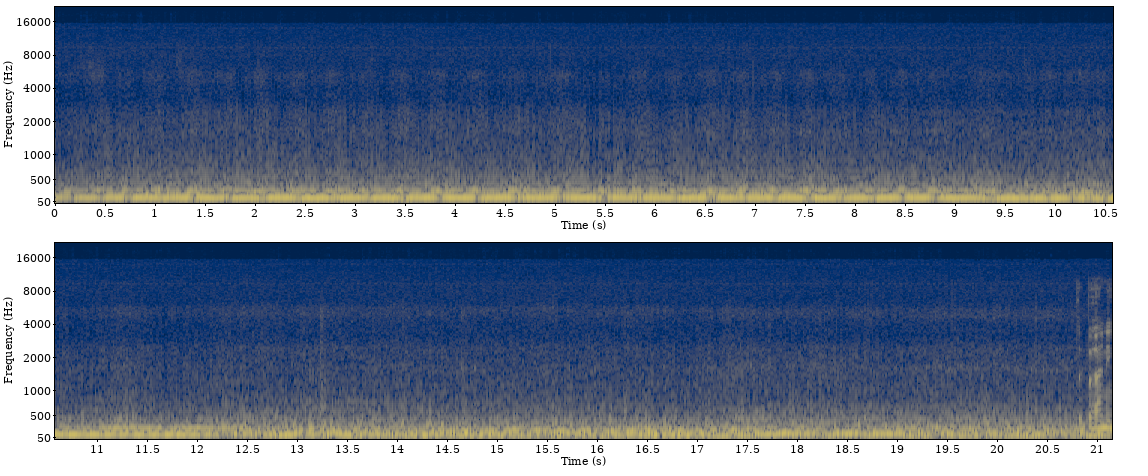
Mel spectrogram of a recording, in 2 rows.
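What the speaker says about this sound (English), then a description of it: "On the last reserves of fuel, the aircraft descends." A WW2 bomber descends on its final reserves of fuel, engines throttling back for the landing approach. A loud, steady droning rumble shifts lower partway through as the power comes off.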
